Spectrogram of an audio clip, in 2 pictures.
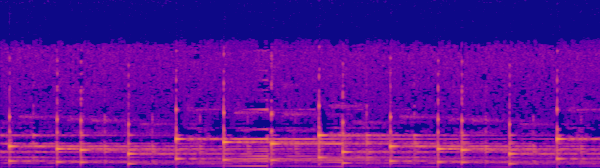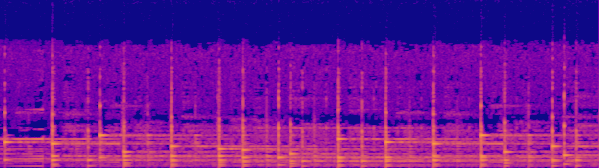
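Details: Only a light, steady tune of chiming mallet-like notes and soft percussion plays, with no animal voice heard.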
